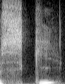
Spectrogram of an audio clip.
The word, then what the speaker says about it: skie: Je skie. Okay, you get this I, and after that you get the vowel but then you don't pronounce it.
